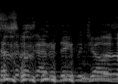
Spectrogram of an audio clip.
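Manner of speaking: put-on high laughing pirate accent; Caribbean accent, laughing. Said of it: "Can you say it in, like, the Caribbean accent?".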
